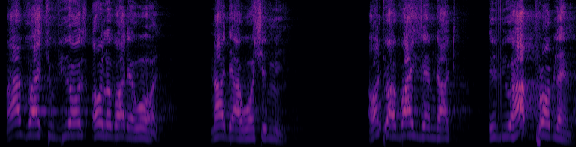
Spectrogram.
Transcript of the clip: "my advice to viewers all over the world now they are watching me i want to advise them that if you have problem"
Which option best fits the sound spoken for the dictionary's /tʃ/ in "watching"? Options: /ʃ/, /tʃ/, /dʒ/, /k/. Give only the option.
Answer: /ʃ/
